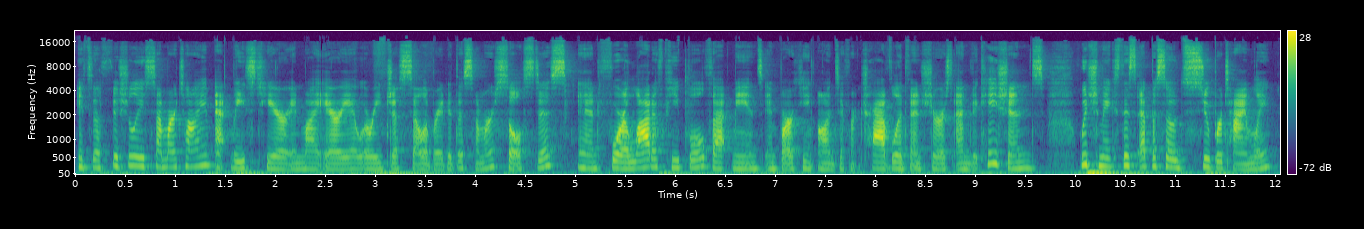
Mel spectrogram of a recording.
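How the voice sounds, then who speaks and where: A woman's voice: on the low side, a little fast, pushed and bright. A woman hosting a podcast, giving a polished, upbeat intro and then interviewing a guest. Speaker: podcast host.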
